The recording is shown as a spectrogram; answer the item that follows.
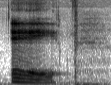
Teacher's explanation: Then I have my K syllable, K sound, and the A is a diphthong in American English, which means it glides between a tense A and a more lax I sound, A.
